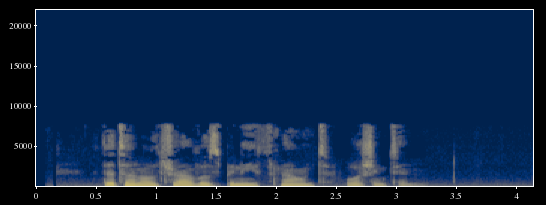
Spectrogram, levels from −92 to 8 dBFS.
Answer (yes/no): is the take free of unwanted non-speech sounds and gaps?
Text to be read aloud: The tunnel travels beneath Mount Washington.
yes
